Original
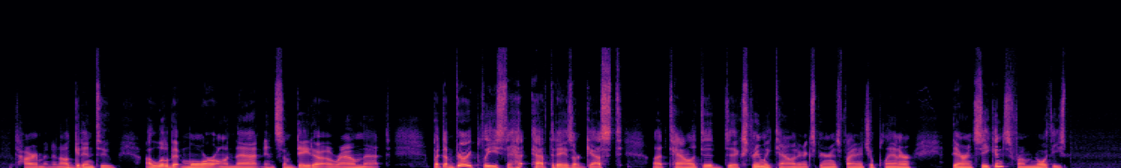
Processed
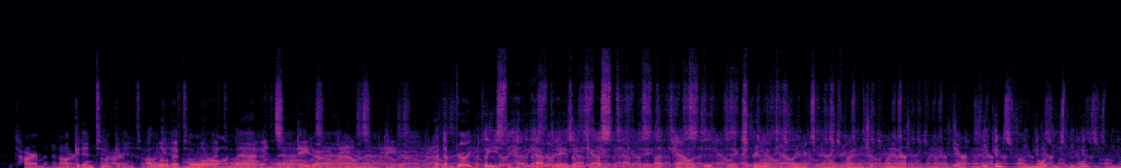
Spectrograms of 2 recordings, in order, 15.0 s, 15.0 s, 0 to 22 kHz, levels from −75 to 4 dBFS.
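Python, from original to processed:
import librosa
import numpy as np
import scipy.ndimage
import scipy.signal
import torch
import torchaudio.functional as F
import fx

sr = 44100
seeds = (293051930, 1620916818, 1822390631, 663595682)

y = fx.level_steps(x, sr, step_db=19, at=(12.07, 13.21))
y = fx.echo_feedback(y, sr, ms=1160, feedback_pct=26, wet_db=-6)
y = fx.echo_crushed(y, sr, ms=540, feedback_pct=55, bits=7, wet_db=-7.5)
y = F.gain(torch.from_numpy(y), -8.5).numpy()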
